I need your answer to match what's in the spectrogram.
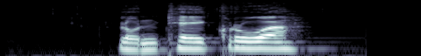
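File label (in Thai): "หล่นเทครัว" ภาษาโคราช; ผลไม้หล่นมากเพราะจวนจะวาย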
